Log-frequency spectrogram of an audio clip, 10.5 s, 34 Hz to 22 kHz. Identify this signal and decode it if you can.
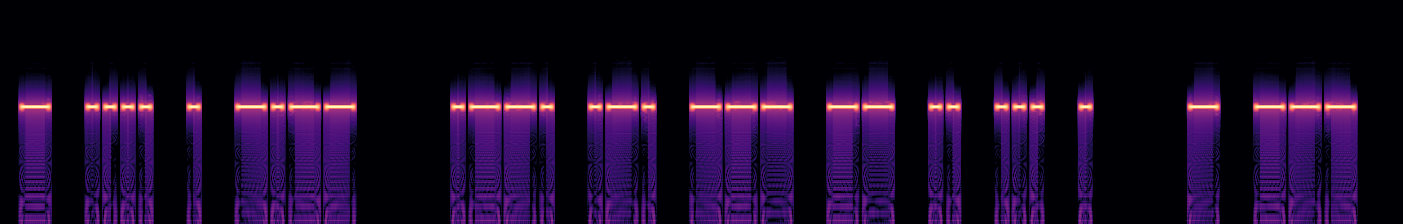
Morse code, heard as a keyed tone, about 18 wpm, spaced as for 15 wpm, 1000 Hz. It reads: THEY PROMISE TO
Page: New quotes every day in morse code at 15 Words per minute.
